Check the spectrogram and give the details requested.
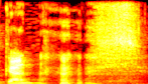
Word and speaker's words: Cannes: Porque yo comencé a investigar sobre él y vi que ya había ganado Cannes. Tú vas a corregir con el acento francés. Sí, está muy bien pronunciado, de hecho, Cannes.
